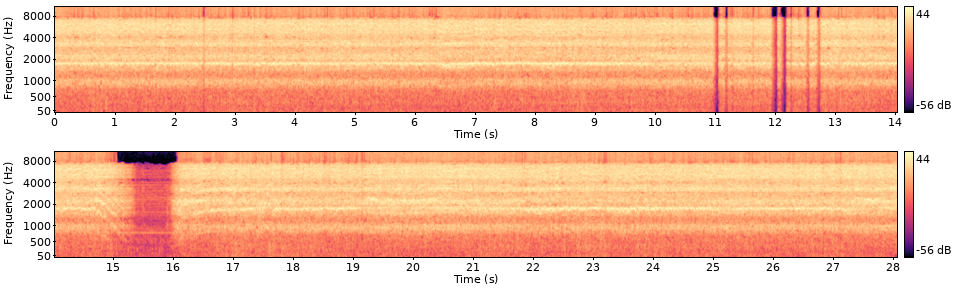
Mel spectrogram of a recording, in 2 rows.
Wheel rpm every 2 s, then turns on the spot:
230, 230, 230, 230, 230, 230, 240, 100, 200, 230, 230, 220, 230, 230.
none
